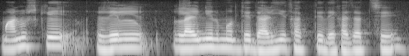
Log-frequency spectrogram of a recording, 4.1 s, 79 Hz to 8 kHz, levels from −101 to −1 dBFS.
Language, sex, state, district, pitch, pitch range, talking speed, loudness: Bengali, male, West Bengal, Cooch Behar, 150 Hz, 140-160 Hz, 115 wpm, -17 LUFS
